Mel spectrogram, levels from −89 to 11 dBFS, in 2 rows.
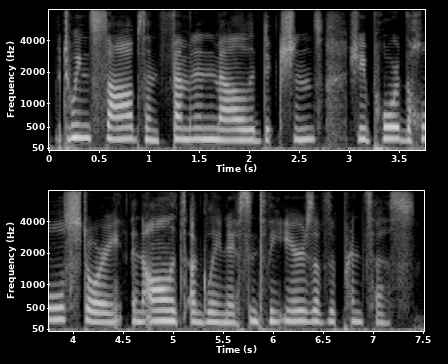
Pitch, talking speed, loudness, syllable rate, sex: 220 Hz, 160 wpm, -16 LUFS, 4.8 syllables/s, female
